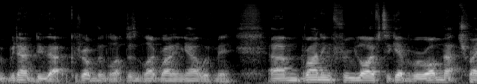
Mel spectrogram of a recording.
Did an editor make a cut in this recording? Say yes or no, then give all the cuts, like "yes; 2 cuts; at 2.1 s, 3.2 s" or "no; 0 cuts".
yes; 2 cuts; at 1.8 s, 3.0 s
